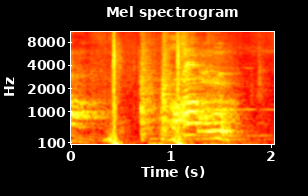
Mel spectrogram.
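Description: A few heavy thumps in the first second or so, mixed with a person's voice calling out.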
